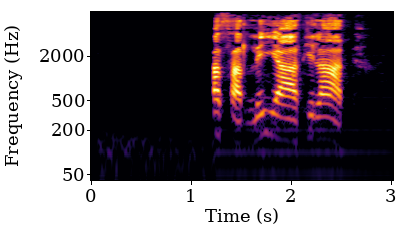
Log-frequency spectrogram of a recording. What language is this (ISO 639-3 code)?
tha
